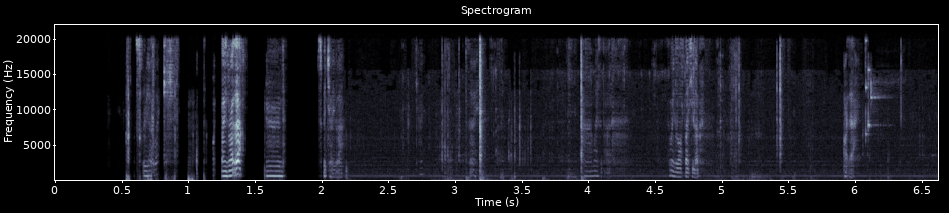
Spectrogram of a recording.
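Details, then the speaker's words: Xbox One S cooling fan after spraying bike chain lube into it: steady mid-pitch hum with uneven light taps and ticks still recurring, the same noise as before the attempted fix. "Right, so I'm sure you've already heard, and I've just heard myself, that it's still exactly the same, making the exact same noise."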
